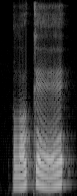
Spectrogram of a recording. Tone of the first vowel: rising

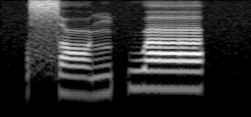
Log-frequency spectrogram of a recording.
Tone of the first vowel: rising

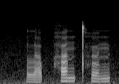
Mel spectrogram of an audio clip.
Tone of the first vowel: rising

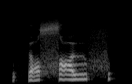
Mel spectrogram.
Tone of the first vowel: rising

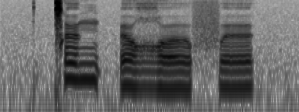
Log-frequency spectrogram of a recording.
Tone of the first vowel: high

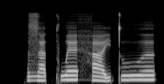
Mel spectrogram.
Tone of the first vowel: low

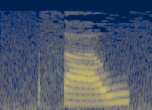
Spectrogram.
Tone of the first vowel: rising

